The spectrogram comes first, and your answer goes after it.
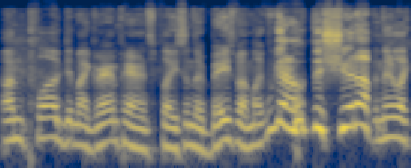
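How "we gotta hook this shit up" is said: put-on eager, louder kid; pushing to hook the phone up; a kid's mock excitement; excited kid. Excited kid voiced in story.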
